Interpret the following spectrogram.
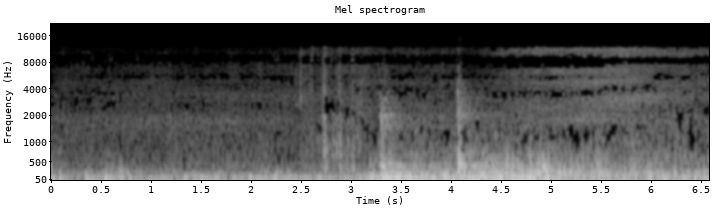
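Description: Wind buffeting the microphone over a low rumble, louder from about three seconds in, with a few short knocks.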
